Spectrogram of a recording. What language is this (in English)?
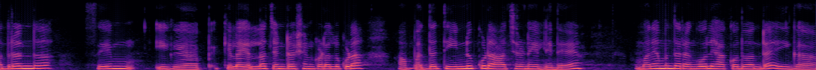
Kannada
